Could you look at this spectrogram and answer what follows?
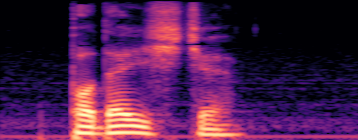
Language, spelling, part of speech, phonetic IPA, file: Polish, podejście, noun, [pɔˈdɛjɕt͡ɕɛ], Pl-podejście.ogg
